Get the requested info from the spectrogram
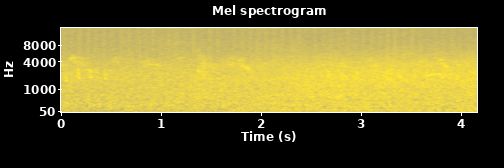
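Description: Faint outdoor background ambience: a low steady hum under an even hiss, growing slightly louder, with no distinct event.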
